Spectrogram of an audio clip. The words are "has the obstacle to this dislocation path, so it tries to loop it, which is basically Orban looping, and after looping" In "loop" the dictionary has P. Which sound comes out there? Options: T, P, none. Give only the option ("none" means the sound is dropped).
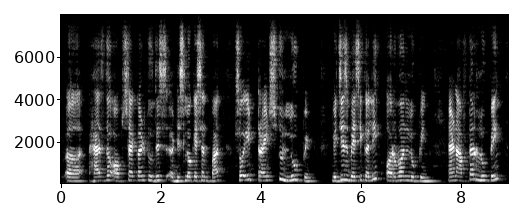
P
